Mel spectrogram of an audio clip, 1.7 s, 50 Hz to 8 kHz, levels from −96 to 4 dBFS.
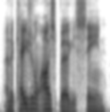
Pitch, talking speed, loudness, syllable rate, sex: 115 Hz, 180 wpm, -20 LUFS, 6.5 syllables/s, male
